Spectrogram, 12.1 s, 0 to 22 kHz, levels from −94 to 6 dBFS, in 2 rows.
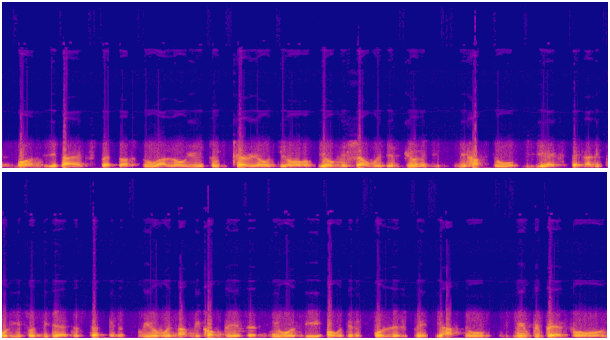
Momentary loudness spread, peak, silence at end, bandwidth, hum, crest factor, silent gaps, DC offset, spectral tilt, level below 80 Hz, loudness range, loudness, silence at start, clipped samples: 5 LU; -2 dBFS; 0 s; 5.6 kHz; none; 16 dB; none; under 0.1%; -8 dB/octave; -44 dBFS; 2 LU; -17 LUFS; 0 s; under 0.1%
